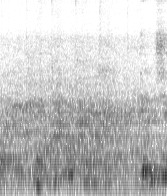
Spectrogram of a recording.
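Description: A theatre audience laughing, with a man's voice faintly through the hall's PA speakers.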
